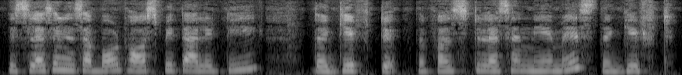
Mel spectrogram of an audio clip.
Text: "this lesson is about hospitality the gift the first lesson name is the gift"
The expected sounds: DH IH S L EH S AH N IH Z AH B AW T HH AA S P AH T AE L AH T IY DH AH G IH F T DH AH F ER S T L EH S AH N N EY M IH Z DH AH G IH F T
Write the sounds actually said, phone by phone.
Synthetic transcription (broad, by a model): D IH S L EH S AH N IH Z AH B AW T HH AA S P AH T AE L AH T IY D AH G IH F T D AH F ER S T L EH S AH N N EY M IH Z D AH G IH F T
